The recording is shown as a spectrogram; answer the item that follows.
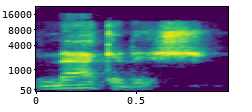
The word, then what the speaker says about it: Natchitoches: The Louisiana people actually pronounce that city Natchitoches.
